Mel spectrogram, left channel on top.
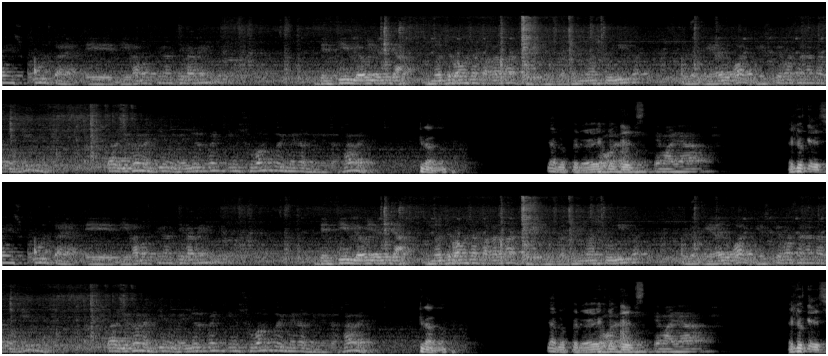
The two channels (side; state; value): both; normal; correlation 0.92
